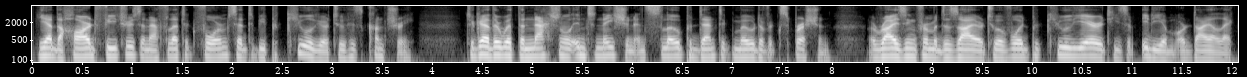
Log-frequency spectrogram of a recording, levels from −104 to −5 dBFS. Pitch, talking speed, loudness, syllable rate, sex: 120 Hz, 185 wpm, -21 LUFS, 6.0 syllables/s, male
